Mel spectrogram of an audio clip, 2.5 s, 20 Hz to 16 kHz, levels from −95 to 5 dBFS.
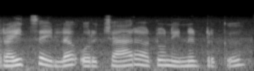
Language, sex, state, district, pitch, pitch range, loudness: Tamil, female, Tamil Nadu, Chennai, 225 Hz, 210-245 Hz, -16 LUFS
